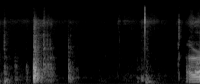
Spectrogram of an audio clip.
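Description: A few faint, short clicks and rustles of handling noise as plush toys and figures are moved by hand, then a laugh begins at the very end.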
